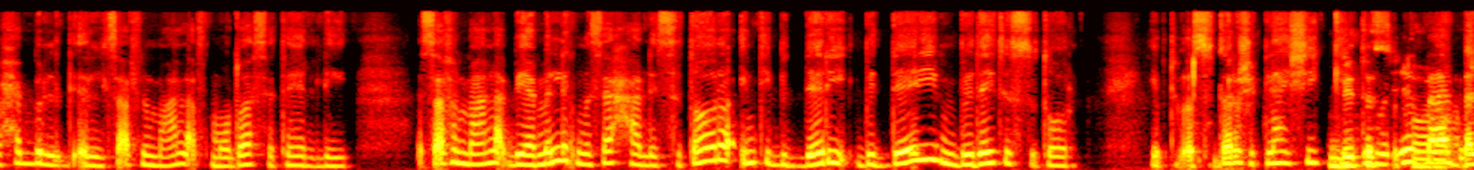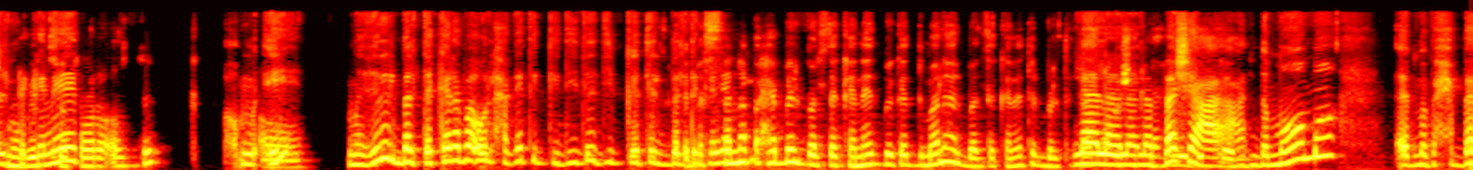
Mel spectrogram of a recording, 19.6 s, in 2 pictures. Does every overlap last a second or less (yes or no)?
no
